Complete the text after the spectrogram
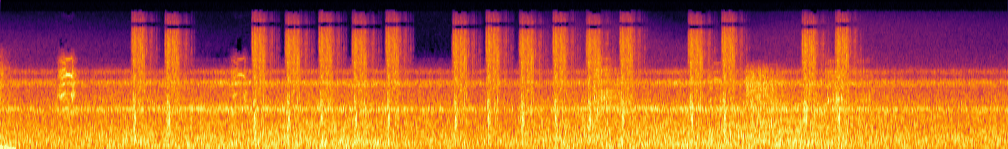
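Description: Footsteps tap along the ground.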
